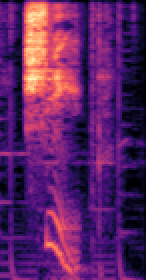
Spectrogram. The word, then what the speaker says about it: sheep: Sheep. Ship. These words sound different, but a lot of students they pronounce them the same way. The word sheep, it has a long e sound.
